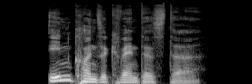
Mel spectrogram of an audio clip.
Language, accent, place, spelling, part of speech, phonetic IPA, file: German, Germany, Berlin, inkonsequentester, adjective, [ˈɪnkɔnzeˌkvɛntəstɐ], De-inkonsequentester.ogg
- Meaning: inflection of inkonsequent: 1. strong/mixed nominative masculine singular superlative degree 2. strong genitive/dative feminine singular superlative degree 3. strong genitive plural superlative degree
